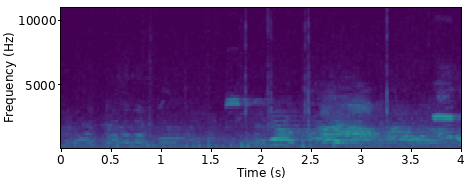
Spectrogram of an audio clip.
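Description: Distant shouting from football players and coaches across an open field, many voices overlapping and swelling in the second half. Scattered sharp claps, and a short high steady tone near the end.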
